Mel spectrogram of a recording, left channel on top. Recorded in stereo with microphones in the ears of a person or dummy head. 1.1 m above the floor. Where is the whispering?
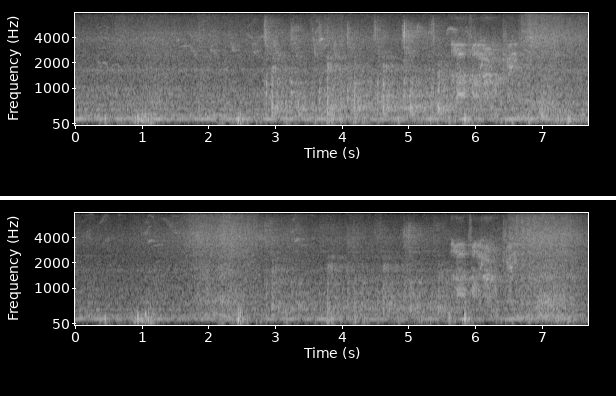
10° right (ahead or behind), 0.5 m.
